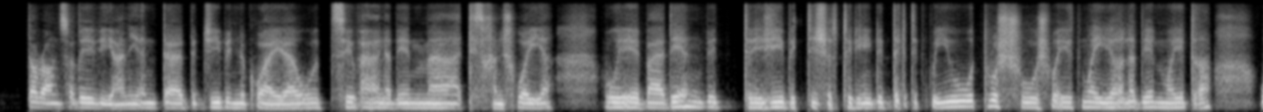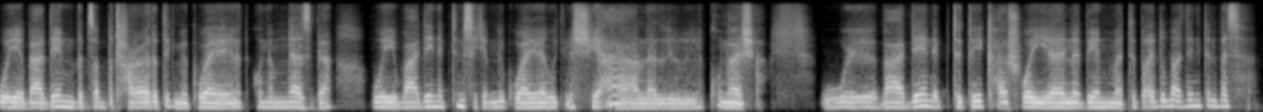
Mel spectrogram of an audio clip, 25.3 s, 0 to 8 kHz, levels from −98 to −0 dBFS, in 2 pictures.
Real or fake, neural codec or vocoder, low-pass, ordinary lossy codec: fake; codec, 16 kHz, 0.5 kbps, FunCodec, trained on Chinese and English, 25 frames a second; 7.2 kHz; none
